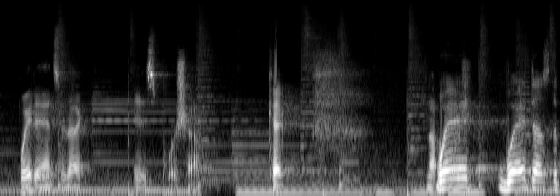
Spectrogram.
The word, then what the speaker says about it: Porsche: spell but yeah the quick correct way to pronounce the name of the brand is porsche and that is because quite simply put it's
